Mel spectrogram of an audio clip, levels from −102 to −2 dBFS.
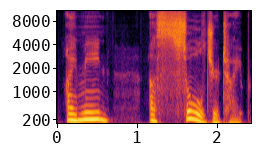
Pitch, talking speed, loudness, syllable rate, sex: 155 Hz, 125 wpm, -17 LUFS, 4.0 syllables/s, male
